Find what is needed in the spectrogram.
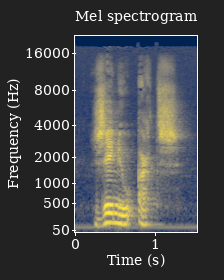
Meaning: neurologist
- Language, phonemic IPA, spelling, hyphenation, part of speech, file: Dutch, /ˈzeː.nyu̯ˌɑrts/, zenuwarts, ze‧nuw‧arts, noun, Nl-zenuwarts.ogg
